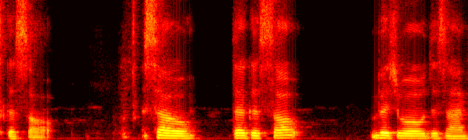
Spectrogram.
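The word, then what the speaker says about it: Gestalt: say G like the G first verse well pronounce the G in a different way but um it's gassalt.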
